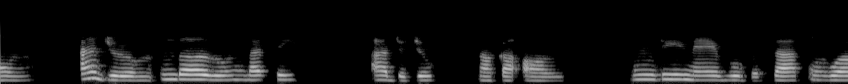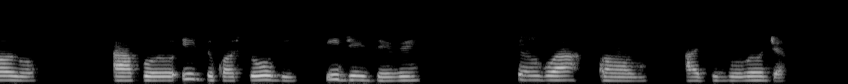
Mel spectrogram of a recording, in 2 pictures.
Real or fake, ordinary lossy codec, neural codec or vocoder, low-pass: fake; none; codec, 24 kHz, 0.9 kbps, WavTokenizer, medium speech release version 2; 3.6 kHz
